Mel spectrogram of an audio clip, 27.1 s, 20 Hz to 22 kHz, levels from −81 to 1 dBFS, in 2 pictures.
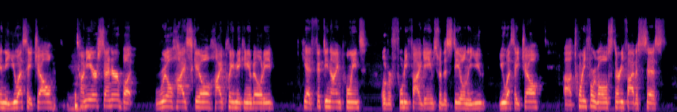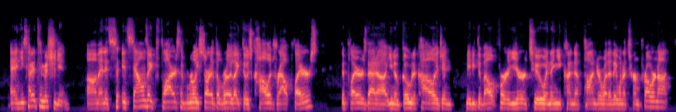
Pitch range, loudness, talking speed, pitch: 130-155 Hz, -19 LUFS, 185 wpm, 140 Hz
